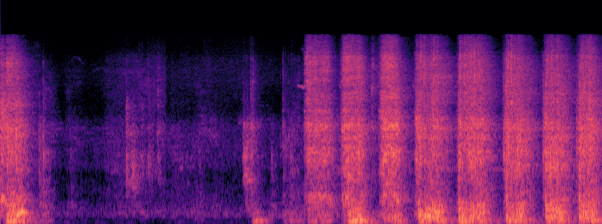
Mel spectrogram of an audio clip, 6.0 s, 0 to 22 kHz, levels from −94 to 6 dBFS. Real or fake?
fake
